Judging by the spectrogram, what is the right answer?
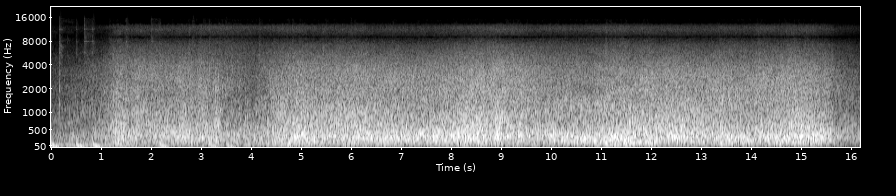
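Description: Surf washing steadily onto Haeundae beach in Busan, a broad continuous roar of waves with wind on the microphone, loud and unbroken throughout.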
